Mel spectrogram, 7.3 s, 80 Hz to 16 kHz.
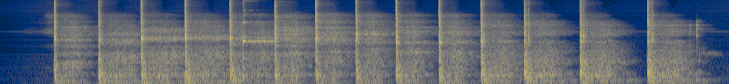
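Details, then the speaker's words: Dana 20 transfer case rebuild for 1969 Ford Bronco, bearing race driven in without a press: about a dozen sharp ringing hammer blows, two per second; tone shifts as race bottoms out fully seated. "And again, you hear the sound change when it bottoms out. So that's when you know it's in."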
